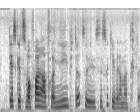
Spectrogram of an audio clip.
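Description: Her pitch sits in the medium range and varies in an ordinary way. A woman is speaking, and the background is quiet. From Quebec. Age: 30s. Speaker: freelance graphic artist; guest. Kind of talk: casual chat. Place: studio.

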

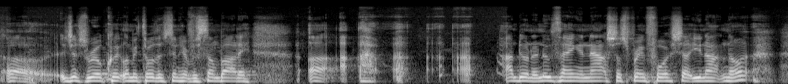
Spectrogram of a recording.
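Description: An animated tone comes through in a Southern US accent. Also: man, fairly high pitch for a man, moderate pace, very even loudness. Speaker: pastor. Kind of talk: sermon. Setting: church. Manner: animated, exhortative. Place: church. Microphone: handheld.

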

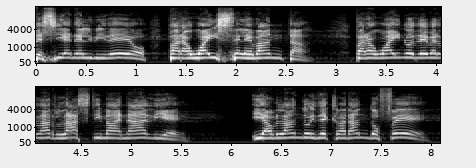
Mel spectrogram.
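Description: The voice is raised and projected, with a bright, sharp tone and a fairly slow pace. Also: man. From Australia (Sydney); Australia. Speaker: pastor. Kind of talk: sermon. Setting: church stage with audience. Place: church. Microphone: handheld.

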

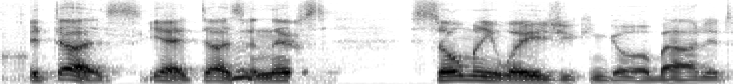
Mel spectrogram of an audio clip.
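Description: Against a quiet background, a man is speaking. His pace is moderate. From Nashville, Tennessee, US South; Tennessee. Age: 20s. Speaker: country singer-songwriter; guest. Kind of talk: interview. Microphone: studio mic.

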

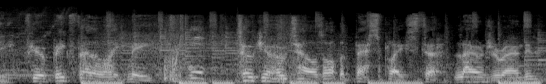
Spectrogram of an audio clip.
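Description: Clear music plays in the background. Over it, a man speaks at a moderate pace. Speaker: voice actor. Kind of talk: casual talk to camera. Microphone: studio mic.

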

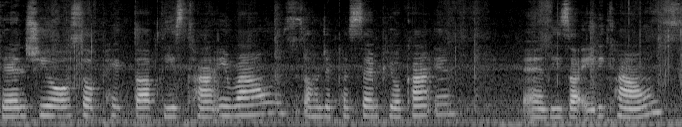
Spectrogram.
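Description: Fairly slow, fairly even intonation over clear background noise. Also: woman, fairly high pitch for a woman.

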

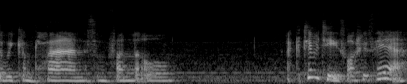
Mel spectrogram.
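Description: A woman with an English accent and a fairly low pitch at a moderate pace, over light background noise. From England. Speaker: vlogger. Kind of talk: casual vlog monologue. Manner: chatty, casual. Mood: relaxed, cheerful. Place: home room. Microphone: phone near.

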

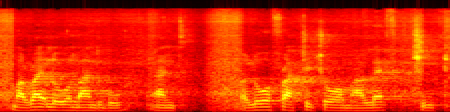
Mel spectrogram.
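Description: Amid noticeable background noise and audible room echo, a man speaks at a moderate pace with fairly low pitch and monotone, flat intonation. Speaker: law student. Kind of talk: testimony. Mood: earnest, reflective about violence. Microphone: podium.

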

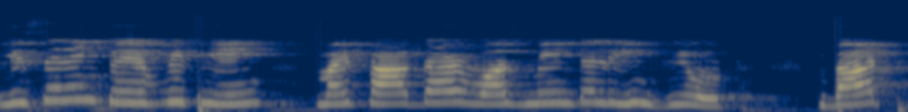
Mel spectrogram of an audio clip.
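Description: Against a quiet background, a woman speaks at an extremely high pitch with fairly even intonation. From Bangladesh. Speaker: patient. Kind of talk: speech. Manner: halting. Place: hall.

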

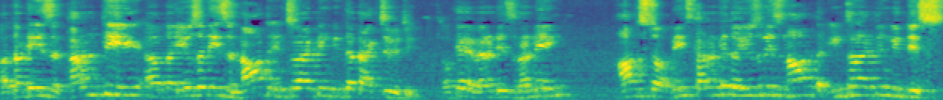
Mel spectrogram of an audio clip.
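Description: In a raised, projected voice, a man speaks at a moderate pace with ordinary pitch variation, audible room echo and light background noise. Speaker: teacher. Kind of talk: lecture. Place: classroom.

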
